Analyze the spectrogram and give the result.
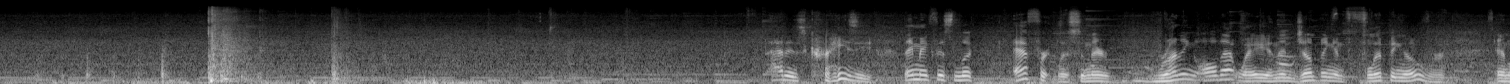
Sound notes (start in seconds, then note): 0.1 footsteps thumping; 2.0 feet thudding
